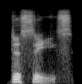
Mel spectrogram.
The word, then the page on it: decease: British English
